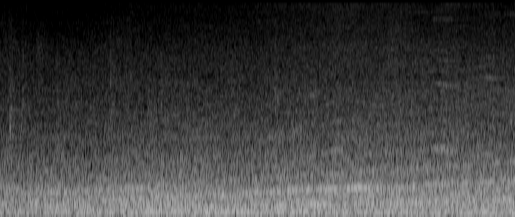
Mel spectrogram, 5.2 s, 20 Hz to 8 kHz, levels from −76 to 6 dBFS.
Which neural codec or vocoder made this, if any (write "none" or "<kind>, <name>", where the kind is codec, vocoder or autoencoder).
vocoder, Vocos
